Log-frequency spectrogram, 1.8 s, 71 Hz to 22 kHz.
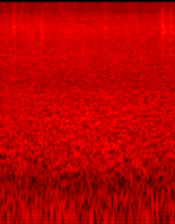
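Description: Steady, dense hiss of rain pattering on aircraft windshields inside the X-Plane 12 flight simulator, unbroken and even for the whole moment.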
